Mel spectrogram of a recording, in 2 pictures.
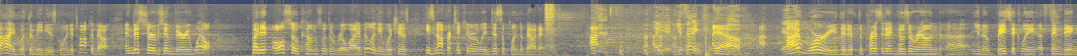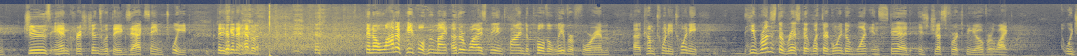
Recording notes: Daily Wire Backstage: Live In Long Beach.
